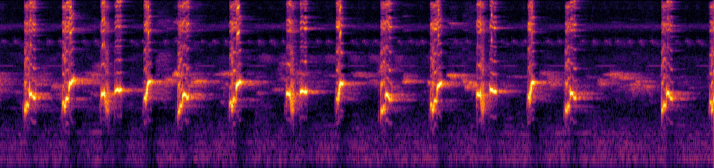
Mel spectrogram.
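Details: Lively 'gacor' Sooty-headed bulbul song in the long rapid 'ropel' style, used as a lure; clear, bubbly chirped notes repeat briskly and fairly evenly about twice a second, with one short pause.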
